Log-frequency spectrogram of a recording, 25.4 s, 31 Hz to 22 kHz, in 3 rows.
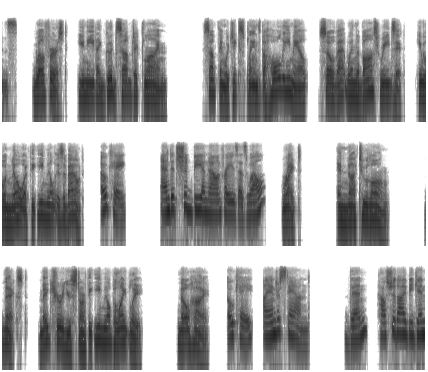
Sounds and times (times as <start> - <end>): Speech: 0.0 - 3.3, 4.0 - 11.0, 11.7 - 14.5, 15.2 - 16.2, 17.0 - 19.8, 20.5 - 23.1, 23.8 - 25.4.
